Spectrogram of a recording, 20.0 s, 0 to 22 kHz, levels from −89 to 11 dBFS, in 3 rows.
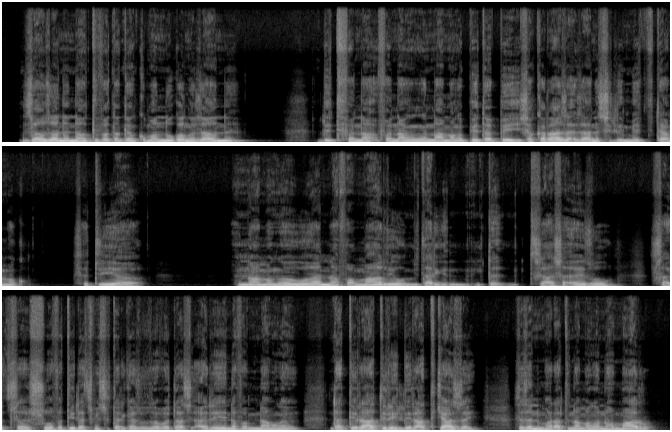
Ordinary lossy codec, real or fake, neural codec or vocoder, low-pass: none; real; none; none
